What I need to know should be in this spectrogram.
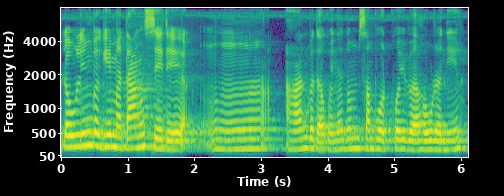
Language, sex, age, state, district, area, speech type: Manipuri, female, 30-45, Manipur, Kakching, rural, spontaneous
